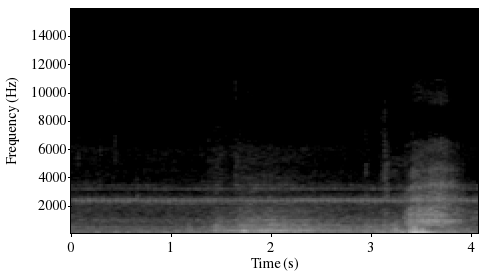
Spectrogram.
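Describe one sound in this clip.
A van door is pulled open.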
